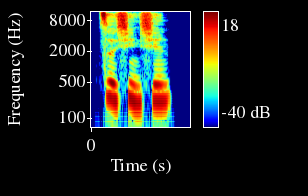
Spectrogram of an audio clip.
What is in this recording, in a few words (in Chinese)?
"自信心", Chinese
